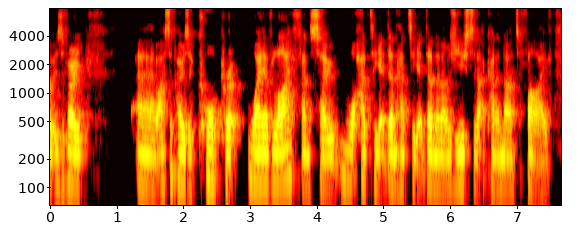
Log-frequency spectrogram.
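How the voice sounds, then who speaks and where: Fairly quick and monotone, a man talks with an English Midlands accent. His pitch is medium and his intonation flat. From England, East Midlands (Market Harborough). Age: 30s. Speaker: mortgage broker. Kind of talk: interview conversation. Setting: video call. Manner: hesitant, with frequent fillers and repetitions.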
